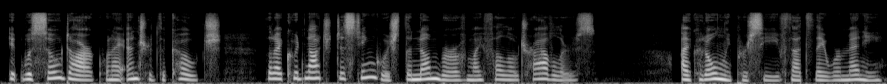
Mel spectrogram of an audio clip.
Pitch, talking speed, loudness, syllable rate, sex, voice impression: 225 Hz, 190 wpm, -19 LUFS, 5.6 syllables/s, female, very feminine, young, very thin, tensed, slightly weak, bright, soft, very clear, fluent, very cute, intellectual, very refreshing, sincere, slightly calm, very friendly, very reassuring, unique, elegant, slightly sweet, lively, slightly strict, slightly intense, slightly sharp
